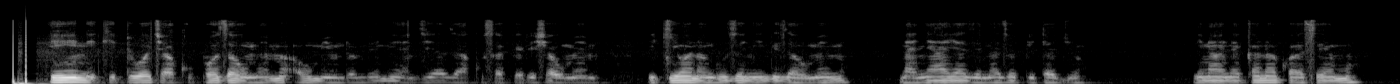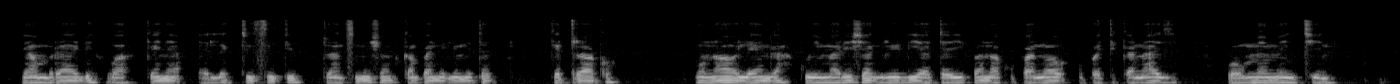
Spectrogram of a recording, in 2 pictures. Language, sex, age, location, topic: Swahili, male, 25-35, Nairobi, government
